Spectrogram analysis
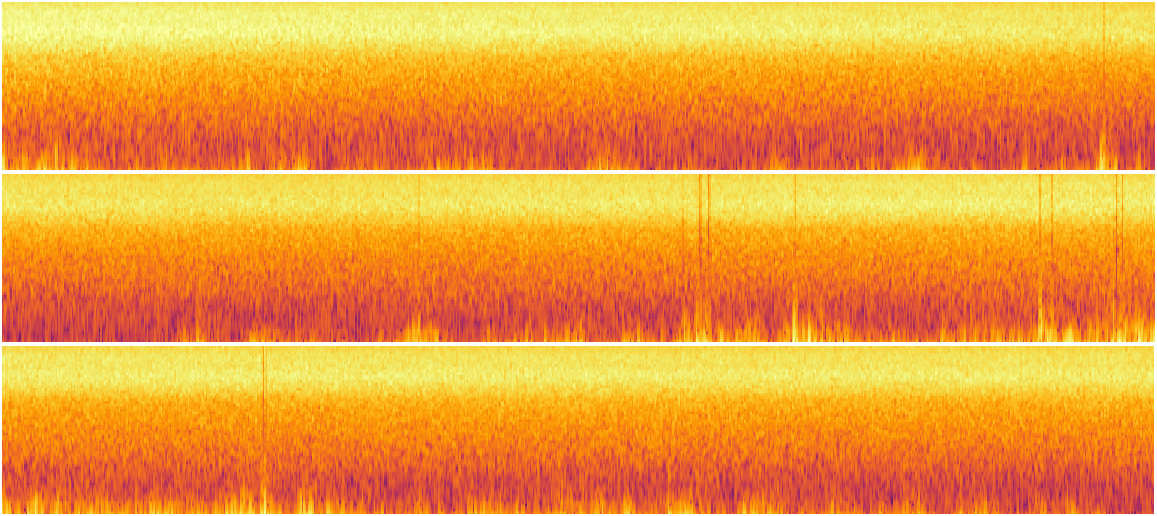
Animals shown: forest ambience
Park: Acadia National Park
